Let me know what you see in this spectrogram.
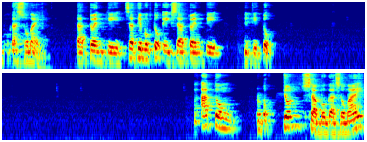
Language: Filipino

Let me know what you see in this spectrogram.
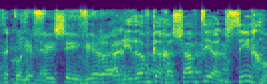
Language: Hebrew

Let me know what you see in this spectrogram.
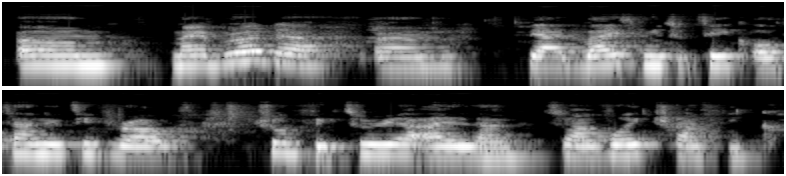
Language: Nigerian Pidgin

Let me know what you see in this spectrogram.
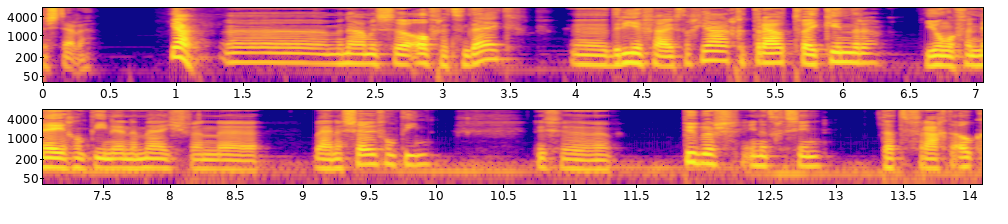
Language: Dutch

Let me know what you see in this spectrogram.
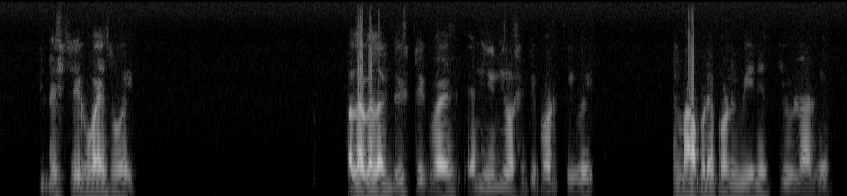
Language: Gujarati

